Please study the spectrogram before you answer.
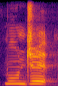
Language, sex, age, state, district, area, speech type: Tamil, female, 18-30, Tamil Nadu, Nilgiris, urban, read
